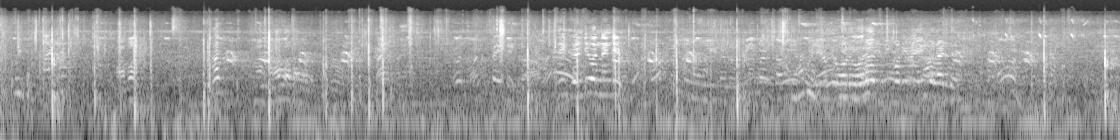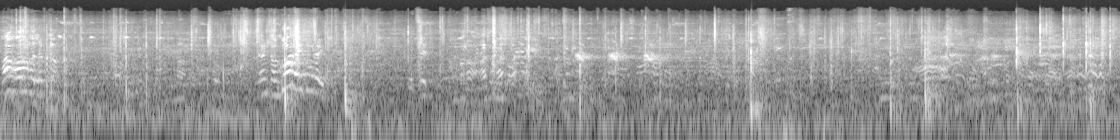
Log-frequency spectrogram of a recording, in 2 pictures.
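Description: Sneakers squeak and scuff on the court.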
